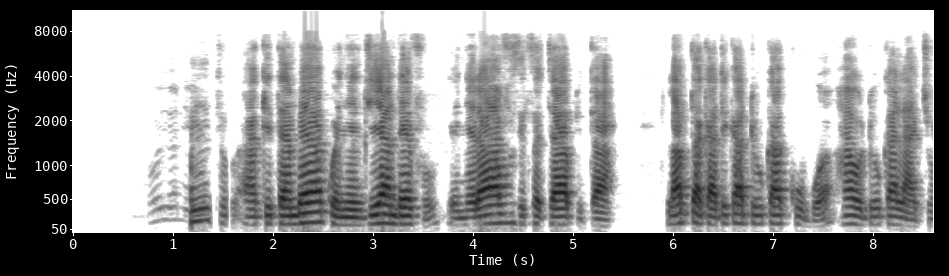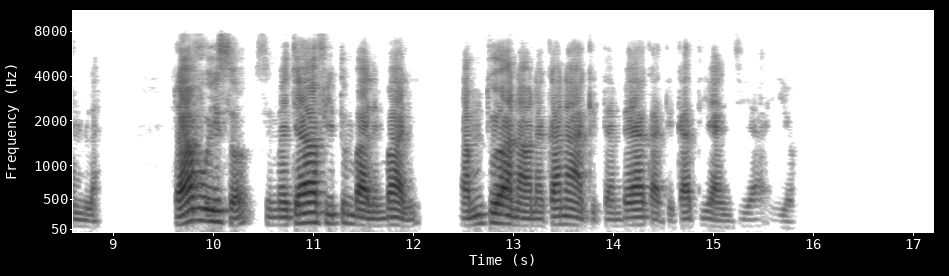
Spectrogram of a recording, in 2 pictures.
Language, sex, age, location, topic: Swahili, male, 36-49, Nairobi, finance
